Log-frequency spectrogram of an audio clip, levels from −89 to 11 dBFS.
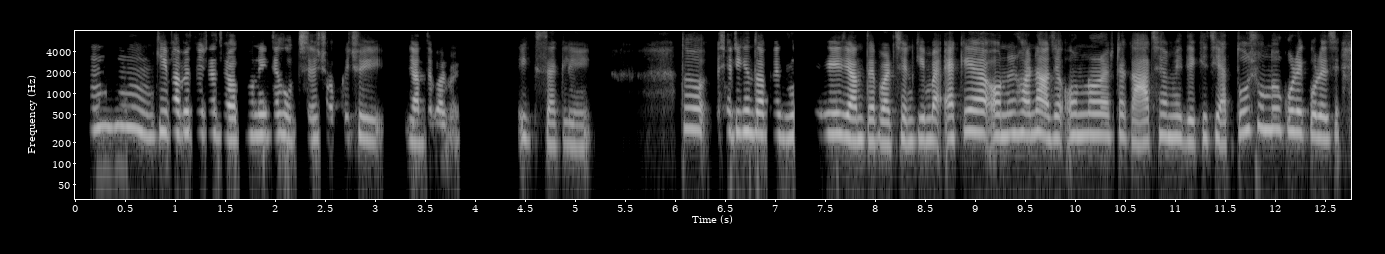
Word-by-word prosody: হুম, 315 +2 -2
হুম। 335 -1 -1 0.2
কিভাবে 280 -1 +3
সেটার 270 0 -5
যত্ন 225 +2 +2
নিতে 255 0 0
হচ্ছে 225 0 -6 0.2
সবকিছুই 235 +1 -4 0.4
জানতে 200 0 +1
পারবে। 185 - -3 0.7
এক্সাক্টলি। 195 -3 -6 1.1
তো 320 - -3 0.4
সেটি 280 -1 -3
কিন্তু 280 -1 +3
আপনি 260 0 -9
গ্রুপ 245 +1 -2
থেকেই 265 0 +1
জানতে 220 0 +4
পারছেন 200 +2 +1
কিংবা 220 -1 +2
একে 240 +5 -3 0.3
অন্যর 255 +1 +2
হয় 260 -1 +4
না - - +8
যে, - - +1
অন্য 255 0 +1 0.2
একটা 255 0 -4
গাছে 210 +4 +4
আমি 240 0 0
দেখেছি। 220 +3 -4
এত 195 - -24 0.2
সুন্দর 310 -1 +1
করে 285 -1 +4
করেছে। 235 -2 +1
250 Hz, 160 wpm, -24 LUFS, 220-270 Hz, 1.1 s, না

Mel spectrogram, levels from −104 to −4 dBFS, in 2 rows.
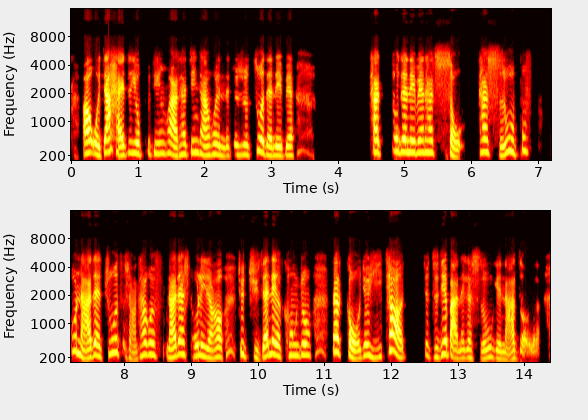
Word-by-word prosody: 而 260 +2 +8
我 240 -5 +1
家 280 +4 +9
孩 205 -4 +3
子 270 - -11
又 255 -1 +1
不 245 +4 -18
听 255 -1 -9
话， 245 -5 +5
他 235 +4 -5
经 280 +5 -8
常 220 -4 0
会 235 -1 -3 0.2
就 225 +3 -8
是 225 0 -5
坐 295 +4 +1
在 205 -3 0
那 205 -1 0
边。 210 +1 -3 1.1
他 280 -1 +8 0.2
坐 305 -1 -2
在 295 0 +5
那 280 -1 +2
边， 275 +1 +1
他 275 0 -1
手 430 - -3 0.2
他 295 +1 +1
食 215 -4 -7
物 300 -1 -2
不 315 +8 -10 0.3
不 360 +1 -6
拿 - - +3
在 265 -3 +2
桌 310 - -6
子 - - -20
上， - - -12
他 270 +3 -3
会 275 0 -2
放 - - -26
拿 205 -1 +4
在 290 -1 +3
手 240 -2 -10
里， 250 0 -1
然 200 -4 -2
后 220 -1 +1 0.2
就 295 - -4
举 205 -4 -11
在 230 - +5
那 295 - +4
个 255 - +1
空 255 +3 -8
中。 265 -1 -2 0.3
那 340 0 +7
狗 185 -9 +1
就 260 +5 -2
一 225 -1 -10
跳， 380 +9 +7 0.3
就 260 - -13
直 220 -1 -12
接 295 +6 +1
把 - - +5
那 190 +1 -10
个 200 0 -7
食 175 +1 -11
物 215 +3 -7
给 185 -3 -7
拿 175 +3 -4
走 - - -10
了。 - - -15
250 Hz, 290 characters per minute, -23 LUFS, 215-280 Hz, 1.1 s, 家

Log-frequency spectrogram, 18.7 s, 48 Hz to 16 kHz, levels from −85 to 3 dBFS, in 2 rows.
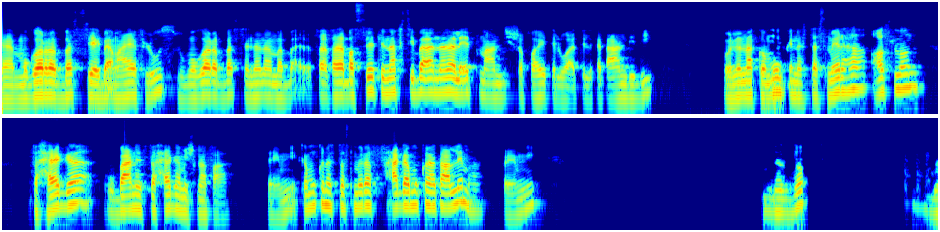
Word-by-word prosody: مجرد 125 +3 +5
بس 130 0 -2
يبقى 120 - +4
معايا 120 +2 +1
فلوس، 135 +6 -10
مجرد 120 +3 +2
بس 130 - -4
إن 120 - -5
أنا 125 0 -2
ما 120 -1 -4
بق 115 - -9
ف - - -3
فبصيت 130 +6 +2
لنفسي 155 0 -1
بقى 150 - +5
إن 150 - 0
أنا 155 +1 +6
لقيت 140 -1 -1
ما - - -1
عنديش 120 0 -8
رفاهية 120 +1 -6
الوقت - - -8
اللي - - -13
كانت - - -9
عندي 115 +1 -2
دي، 135 +7 -14 0.7
واللي 120 +3 -1
أنا 135 +1 +3
ممكن 135 +1 -2
أستثمرها 160 +9 -2
أصلًا 185 +5 -2 0.5
في - - -6
حاجة، 180 +7 +4
وباعند 140 +4 +4
في - - -4
حاجة 150 0 0
مش 130 -3 -7
نافعة 115 -5 -8 0.3
فاهمني؟ 105 +6 -12
كان 150 - -7
ممكن 175 +2 -4
أستثمرها 165 +1 -1
في 180 - -17
حاجة 165 +2 +6
ممكن 175 +1 -1
أتعلمها 170 -3 +2 0.2
فاهمني؟ 140 - -10 2.2
بالضبط 130 +8 -6 1.2
ب 125 - -9
135 Hz, 155 wpm, -24 LUFS, 125-165 Hz, 2.2 s, أنا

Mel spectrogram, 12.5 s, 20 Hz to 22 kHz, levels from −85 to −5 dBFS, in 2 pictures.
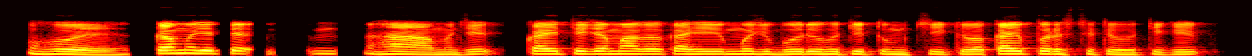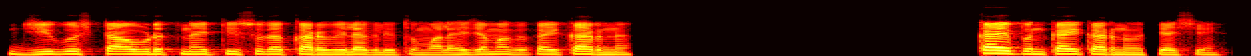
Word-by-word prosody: होय, 165 -7 +1 0.2
का 215 - +8
म्हणजे 215 -1 +2
ते - - +4 0.7
हां 170 -2 +2
म्हणजे 160 +2 -4 0.2
काय 185 -1 +4
त्याच्यामागे 185 -1 +2
काही 175 -1 +2
मजबुरी 170 -1 -1
होती 170 0 0
तुमची 165 0 -4
किंवा 165 +1 0
काय 190 0 +8
परिस्थिती 170 -2 -2
होती 150 +1 -4
की 160 +1 -2 0.4
जी 165 +3 -1
गोष्ट 175 +1 -3
आवडत 170 -1 +1
नाही, 165 -1 -1
ती 175 - -2
सुद्धा 165 +1 -1
करावी 155 -2 +1
लागली 150 -2 -1
तुम्हाला 145 -2 -5
ह्याच्यामागे 160 0 -3
काही 160 0 -1
कारणं? 155 -2 +1 1.8
काय 215 -1 +9
पण, 180 -3 -2
काय 180 -1 +5
कारणं 165 -3 0
होती 150 0 -4
अशी? 145 0 -8
170 Hz, 170 wpm, -21 LUFS, 155-175 Hz, 1.8 s, काय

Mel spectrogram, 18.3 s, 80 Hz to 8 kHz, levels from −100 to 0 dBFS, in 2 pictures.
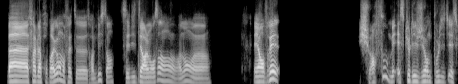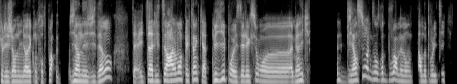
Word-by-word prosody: Bah, 150 -1 +9
faire 155 - +2
de - - -3
la 140 - +4
propagande 135 +9 0
en - - -4
fait, 135 -2 -9
heu, 115 0 -5
Trumpiste, 115 +11 -9
hein. 135 +1 -5 0.2
C'est 125 - -8
littéralement 130 0 +2
ça, 190 - -4
hein, 160 -5 -4
vraiment, 115 -2 -5
heu - - -20 0.9
et 135 - +3
en 140 0 +7
vrai 200 +4 +5 1.6
je - - +3
suis - - 0
un - - +1
fou, 280 -2 -8
mais 145 - -3
est-ce - - -2
que 160 - -2
les 150 -1 -3
géants 150 +2 -1
de - - -13
polit 140 -1 -10
est-ce 140 -4 -4
que 155 - -3
les 140 - -2
géants 150 +1 +1
numériques 145 0 0
ont - - -9
trop 140 +2 -10
de - - -23
poids? - - -2 0.3
Bien 160 +1 +1
évidemment. 150 - -1 0.4
Tu - - -3
as 135 +3 -4
tu 155 - +1
as 165 - +9
littéralement 165 +4 +5
quelqu'un 190 +2 -1
qui 195 - -4
a - - +2
payé 185 +4 -2
pour 175 -6 -2
les 140 +1 -4
élections, 150 +3 -2 0.2
heu, 140 -1 -3
américaines. 155 +5 -2 0.6
Bien 160 0 -2
sûr 285 +8 -2
qu'ils 205 -6 -11
ont 200 - -5
trop 190 +1 -6
de 180 - -19
pouvoir, 185 +3 -1
même 155 -2 -7
en 150 0 -8
termes 155 - 0
de 155 - -7
politique. 160 +3 -12
150 Hz, 220 wpm, -21 LUFS, 140-170 Hz, 1.6 s, Bah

